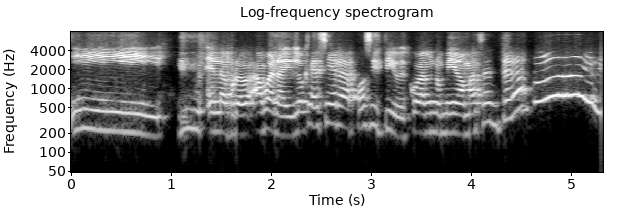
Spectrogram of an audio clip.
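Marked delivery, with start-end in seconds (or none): 4.5-5.3 very high delighted "ay"; mother spotting the pregnancy test, squealing; squeal of surprise. Retold or imitated. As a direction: shriek like mom just found out. Mother realizing the news.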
